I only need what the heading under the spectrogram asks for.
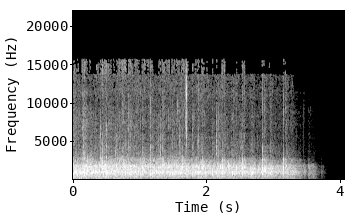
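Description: An audience applauds steadily, a dense wash of many hands clapping at an even volume for about three and a half seconds before it abruptly fades out.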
